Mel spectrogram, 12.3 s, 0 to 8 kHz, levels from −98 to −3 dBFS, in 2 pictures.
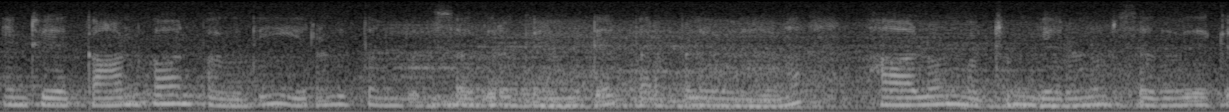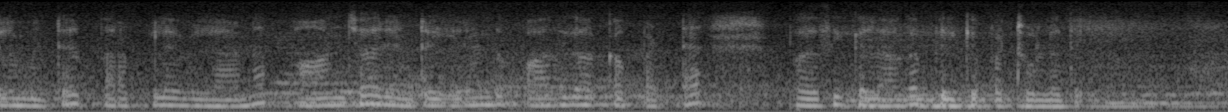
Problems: low volume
